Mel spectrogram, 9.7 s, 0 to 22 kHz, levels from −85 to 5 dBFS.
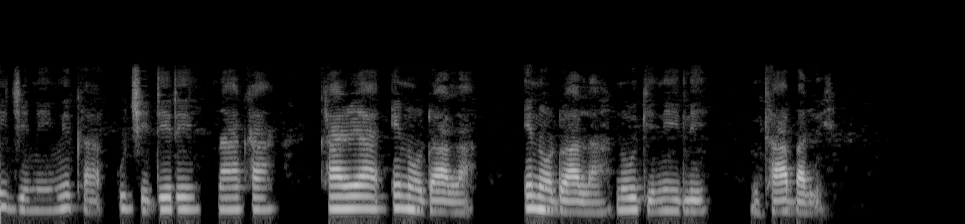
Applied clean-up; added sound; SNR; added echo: none; none; none; none.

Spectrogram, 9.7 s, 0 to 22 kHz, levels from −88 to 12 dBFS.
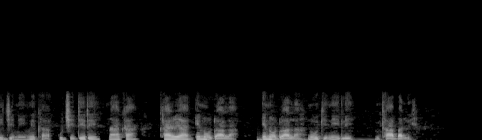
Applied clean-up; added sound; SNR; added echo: none; Bowed string instrument; 17 dB; none.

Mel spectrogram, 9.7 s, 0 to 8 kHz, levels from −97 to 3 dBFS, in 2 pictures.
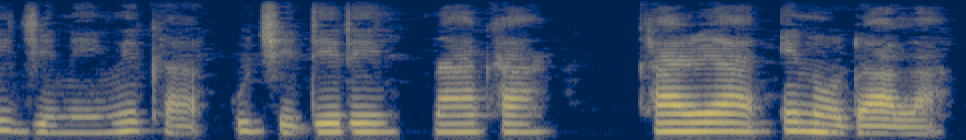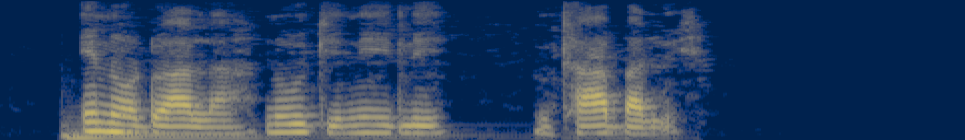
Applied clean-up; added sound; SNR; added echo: neural mask model RNNoise.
